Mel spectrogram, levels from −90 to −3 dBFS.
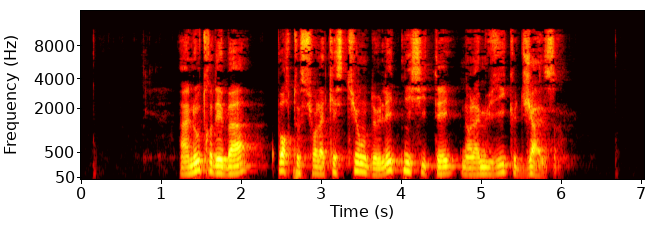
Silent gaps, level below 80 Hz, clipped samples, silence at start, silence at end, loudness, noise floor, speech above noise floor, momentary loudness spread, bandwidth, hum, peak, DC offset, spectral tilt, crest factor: none; -58 dBFS; under 0.1%; 1.25 s; 1.05 s; -24 LUFS; -78 dBFS; 54 dB; 8 LU; 11.5 kHz; none; -6 dBFS; under 0.1%; -3.5 dB/octave; 20 dB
